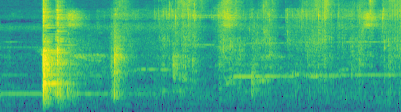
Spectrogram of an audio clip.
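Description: Pakoda batter for crispy moth bean and cabbage bhaji, with soda, ajwain, red chilli and turmeric, being stirred in a bowl: two sharp utensil knocks against the dish, then soft wet squelching and scraping, close and fairly quiet.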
